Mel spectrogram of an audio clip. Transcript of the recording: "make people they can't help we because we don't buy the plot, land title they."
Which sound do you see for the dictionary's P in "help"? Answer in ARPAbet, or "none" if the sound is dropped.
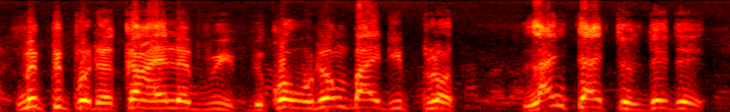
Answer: B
